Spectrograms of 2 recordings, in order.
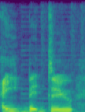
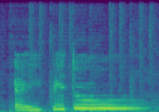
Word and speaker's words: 8Bitdo: Yes, this is the 8Bitdo FC30 Pro.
